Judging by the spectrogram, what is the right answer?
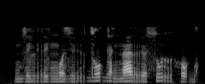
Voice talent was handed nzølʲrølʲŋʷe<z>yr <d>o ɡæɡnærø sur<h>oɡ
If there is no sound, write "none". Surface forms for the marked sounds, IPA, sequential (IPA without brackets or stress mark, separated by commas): z, d, h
